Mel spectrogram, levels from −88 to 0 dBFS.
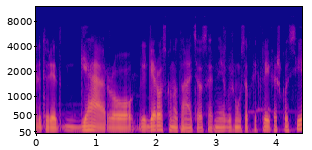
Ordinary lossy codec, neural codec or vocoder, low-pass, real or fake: Opus, 32 kbps; none; 7.2 kHz; real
